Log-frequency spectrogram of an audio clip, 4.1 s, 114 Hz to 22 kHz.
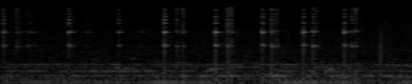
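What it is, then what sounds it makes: Glass mug with lid. Long acrylic nails tap and scratch a small clear glass mug with a handle and lid, held close to the microphone, striking both the glass body and the lid rim. About fifteen quick, irregular clinks ring briefly with a bright, bell-like tone near 2.9 kHz, over faint scratching and a soft low background hum.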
